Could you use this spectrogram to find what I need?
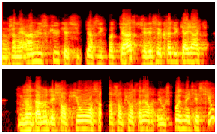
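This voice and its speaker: A man rattles along at a very fast pace, his fairly high pitch showing ordinary variation. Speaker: fitness coach and content creator. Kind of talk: casual interview chat. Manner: animated.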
